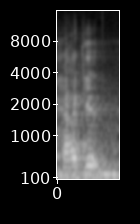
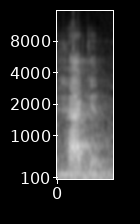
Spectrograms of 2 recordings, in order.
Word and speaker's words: PACET: Now, I used to call it packet, but a lot of people were saying, packet spelled with a K. Okay, whatever. However you want to say it, packet, okay?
